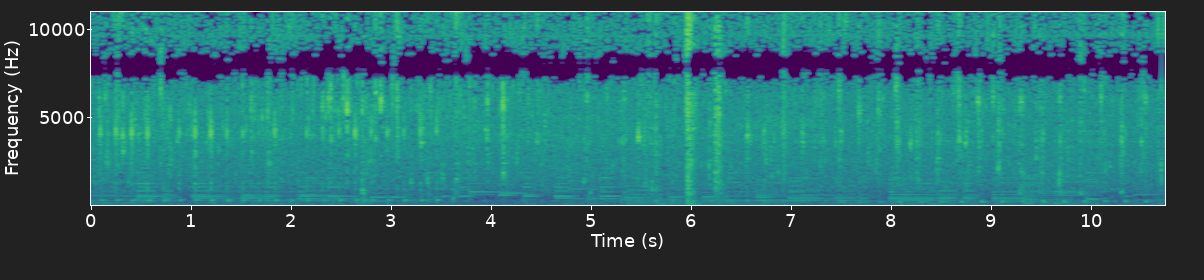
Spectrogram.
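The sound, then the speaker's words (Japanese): Liquid hypo clearing agent pours from a narrow-necked 2-litre PET juice bottle into a developing tank, a continuous trickling stream broken by hollow glugs as air pushes back through the narrow neck, with one sharper knock midway. “今水洗促進剤を注いでいます。”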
